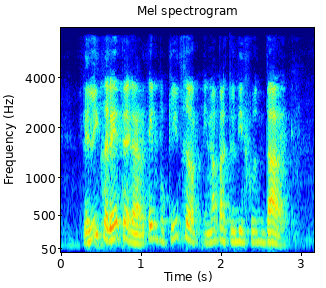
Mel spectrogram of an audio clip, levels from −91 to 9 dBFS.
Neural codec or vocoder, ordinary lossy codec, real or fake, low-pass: codec, 24 kHz, 3 kbps, HILCodec; AAC, 32 kbps; fake; 7.2 kHz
